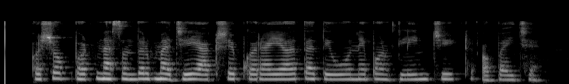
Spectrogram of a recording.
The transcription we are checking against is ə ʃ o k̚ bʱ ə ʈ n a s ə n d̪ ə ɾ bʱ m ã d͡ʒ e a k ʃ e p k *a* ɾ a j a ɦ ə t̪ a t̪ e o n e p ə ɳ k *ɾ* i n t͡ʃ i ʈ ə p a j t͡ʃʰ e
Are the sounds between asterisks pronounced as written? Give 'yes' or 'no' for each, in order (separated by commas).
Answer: no, no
